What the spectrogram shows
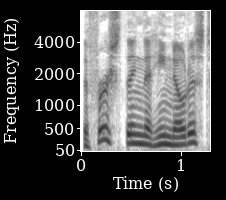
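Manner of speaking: plain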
